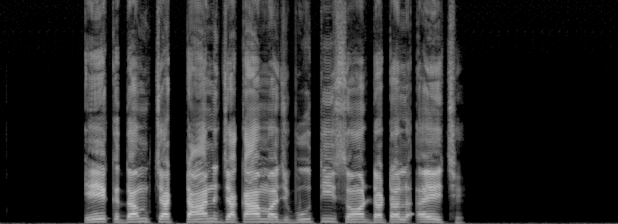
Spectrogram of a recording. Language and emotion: Maithili, neutral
